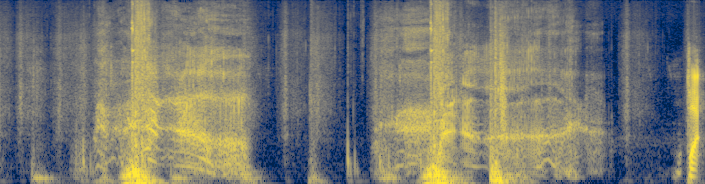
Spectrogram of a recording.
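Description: A zombie growls and snarls close by.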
